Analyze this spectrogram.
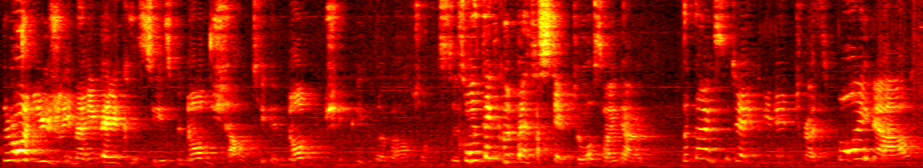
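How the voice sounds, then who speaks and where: Woman playing a high-voiced, dim, shouty alien guard. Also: very animated. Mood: dutiful, chatty. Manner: bellowed catchphrases, halting reflective answers. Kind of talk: comic amateur radio drama acting. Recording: roomy echo with clear background noise.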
